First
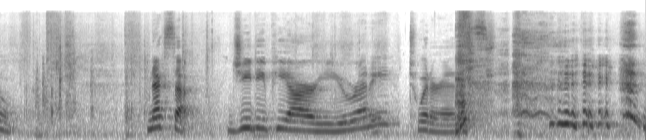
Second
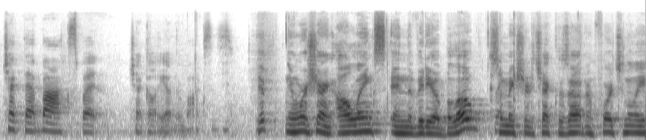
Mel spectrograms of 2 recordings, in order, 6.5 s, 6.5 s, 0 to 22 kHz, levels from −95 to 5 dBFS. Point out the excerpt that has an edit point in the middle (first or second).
first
